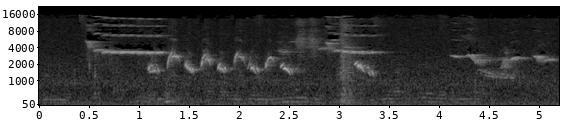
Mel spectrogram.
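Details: A fieldfare heard in a vocal-lesson recording gives a quick series of about eight repeated, bouncing whistled notes, then a sharp high note and softer warbling whistles.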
